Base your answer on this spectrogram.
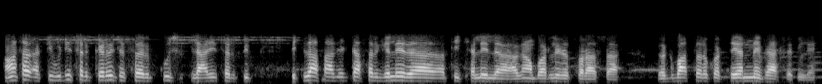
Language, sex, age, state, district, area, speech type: Maithili, male, 18-30, Bihar, Supaul, rural, conversation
